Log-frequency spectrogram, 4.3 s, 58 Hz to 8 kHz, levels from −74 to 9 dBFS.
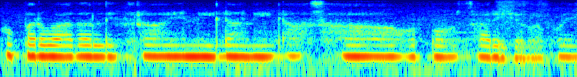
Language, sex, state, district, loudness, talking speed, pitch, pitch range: Hindi, female, Bihar, Jahanabad, -13 LUFS, 195 wpm, 220 Hz, 215-225 Hz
